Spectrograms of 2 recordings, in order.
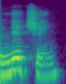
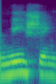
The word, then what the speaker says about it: niching: You can go niching or niching, depending on how you say it.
